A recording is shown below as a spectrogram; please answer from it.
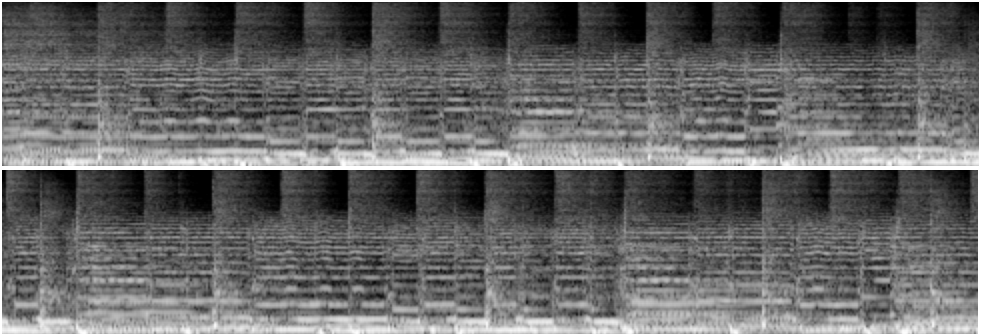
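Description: Instrumental rock band playing: electric guitar over bass and drums, an acoustic-style arrangement played on electric instruments.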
